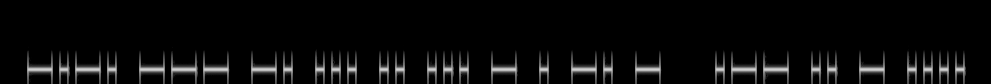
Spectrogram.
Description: Morse code, heard as a keyed tone, about 15 wpm, 700 Hz. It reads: CONSISTENT WITH
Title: Sentences from Top 1500 Words 15wpm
